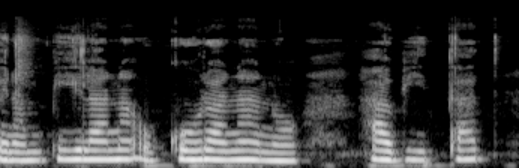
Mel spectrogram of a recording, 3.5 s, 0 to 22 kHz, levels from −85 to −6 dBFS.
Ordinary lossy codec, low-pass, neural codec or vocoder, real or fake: none; 14.4 kHz; none; real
